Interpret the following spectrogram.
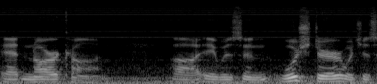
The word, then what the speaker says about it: Worcester: first in 2010 at närcon it was in Worcester which is how you pronounce that I had learned the hard way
